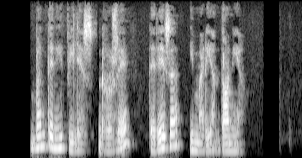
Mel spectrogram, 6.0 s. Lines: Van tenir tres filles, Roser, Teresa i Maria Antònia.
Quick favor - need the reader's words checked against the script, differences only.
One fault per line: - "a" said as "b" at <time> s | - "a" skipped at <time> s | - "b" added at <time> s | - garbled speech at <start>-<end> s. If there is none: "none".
- "tres" skipped at 1.2 s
